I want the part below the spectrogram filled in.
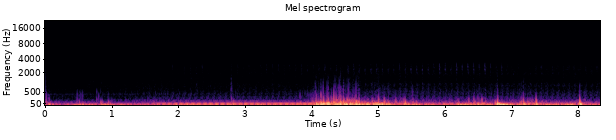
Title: not well leveled/unbalanced machine vibrating and making noise on spin.... solution adjust the feet.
